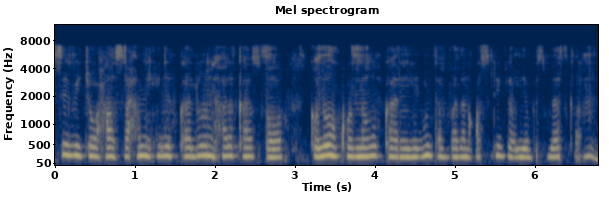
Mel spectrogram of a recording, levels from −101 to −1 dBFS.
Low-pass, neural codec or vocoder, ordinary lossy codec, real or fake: 7.2 kHz; codec, 16 kHz, 4.8 kbps, FACodec; none; fake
